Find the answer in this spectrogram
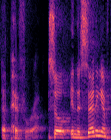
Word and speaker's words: epiphora: It's called epiphora. It looks like it's spelled epiphora, pronounced epiphora.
